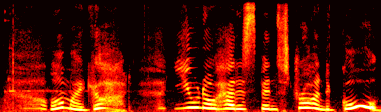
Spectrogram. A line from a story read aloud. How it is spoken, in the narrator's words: gasped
